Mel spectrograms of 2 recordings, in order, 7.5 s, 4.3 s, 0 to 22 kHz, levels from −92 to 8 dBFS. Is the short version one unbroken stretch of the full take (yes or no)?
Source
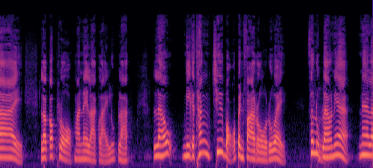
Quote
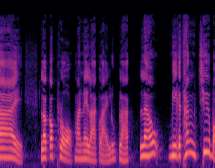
no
